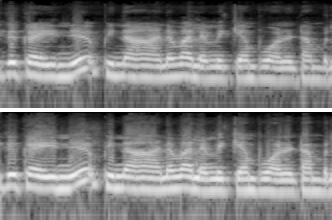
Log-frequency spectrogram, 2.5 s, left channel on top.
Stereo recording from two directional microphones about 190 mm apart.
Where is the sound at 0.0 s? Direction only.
35° right (ahead or behind).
